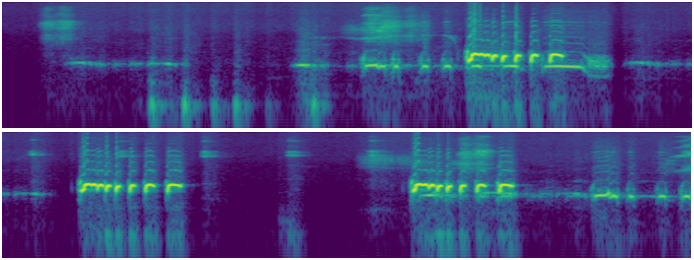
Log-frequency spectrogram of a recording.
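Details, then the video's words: Local and Bangkok-type zebra doves answering each other: soft low coos, then bursts of rapid bubbly stuttering notes in quick runs, repeated three times with short pauses between. "Perkutut Lokal & Bangkok Bunyi Saling Bersahutan"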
